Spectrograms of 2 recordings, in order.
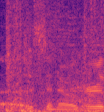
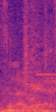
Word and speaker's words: Zinogre: Zinogre, the No, not Zenogre.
